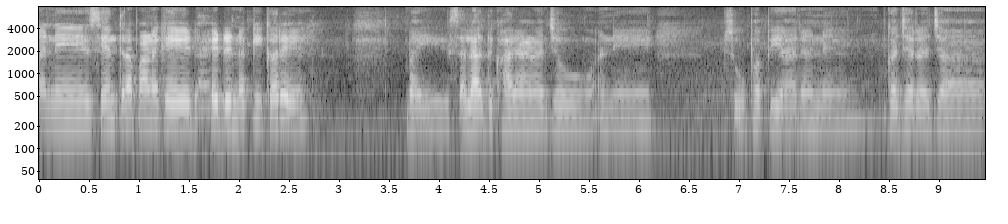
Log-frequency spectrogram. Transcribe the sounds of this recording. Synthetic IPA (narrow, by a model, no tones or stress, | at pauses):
ənesẽnt̪ɾapaɳ̃əkʰeɖaiɖnəkːikəɾe | bʱaisəlad̪kʰaɾaɽ̃ad͡ʒoə̰ne | suːpʰəpijaɾəneɡəd͡ʒəɾəd͡ʒa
